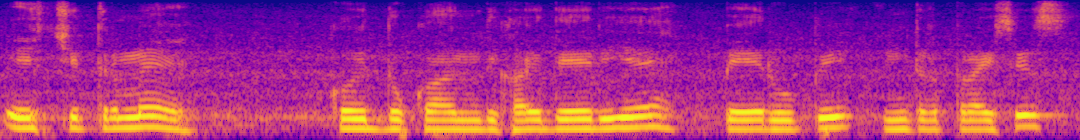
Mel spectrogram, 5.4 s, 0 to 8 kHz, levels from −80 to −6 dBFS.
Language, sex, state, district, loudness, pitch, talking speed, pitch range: Hindi, male, Uttar Pradesh, Saharanpur, -13 LUFS, 160 Hz, 145 wpm, 155-175 Hz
